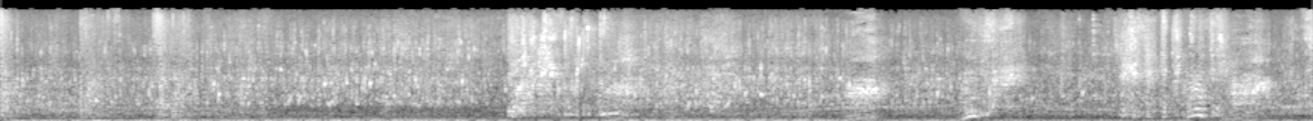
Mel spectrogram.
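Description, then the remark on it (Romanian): Spring water trickles and burbles steadily throughout, a continuous bright splashing texture with a few brief louder gurgles and surges along the way. “Simt un izvor pe aproape. L-auzi?”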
